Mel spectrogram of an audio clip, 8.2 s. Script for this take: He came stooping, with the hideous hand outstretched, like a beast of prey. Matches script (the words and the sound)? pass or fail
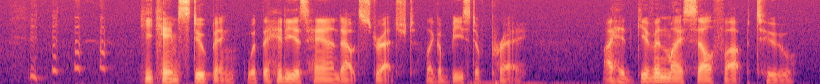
fail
